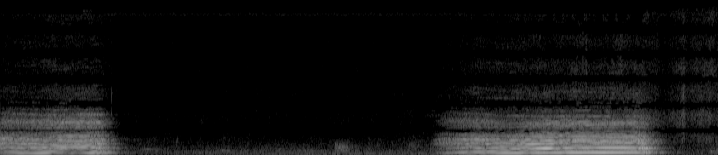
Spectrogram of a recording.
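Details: Cow munching hay inside a barn among other cows, filmed on a mobile phone: a moo cut off at the start, a quiet gap with faint rustling, then a loud drawn-out moo of about one and a half seconds.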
